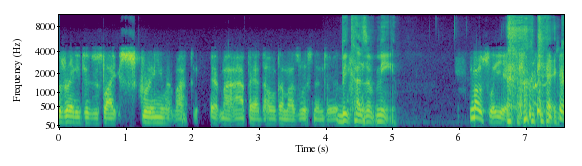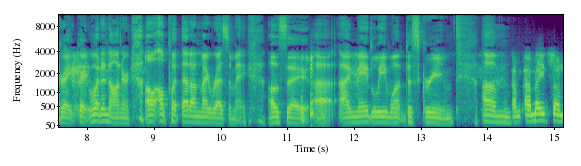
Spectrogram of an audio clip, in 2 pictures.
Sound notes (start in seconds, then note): 6.7 laughs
